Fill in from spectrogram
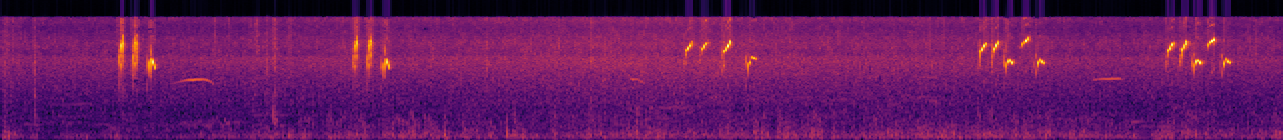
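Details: Cinereous tit singing persistently in strong wind: short bursts of high, sharp whistled notes alternating up and down, in phrases of three to five notes every two to three seconds, over loud low wind rumble.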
